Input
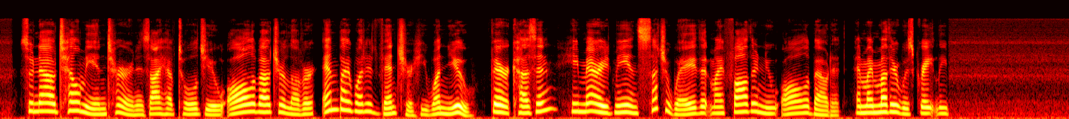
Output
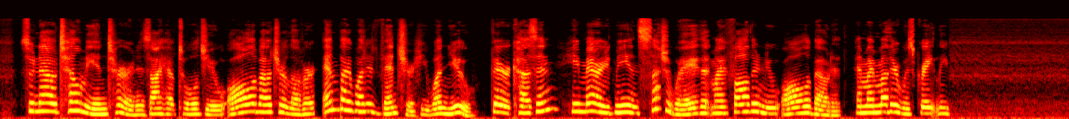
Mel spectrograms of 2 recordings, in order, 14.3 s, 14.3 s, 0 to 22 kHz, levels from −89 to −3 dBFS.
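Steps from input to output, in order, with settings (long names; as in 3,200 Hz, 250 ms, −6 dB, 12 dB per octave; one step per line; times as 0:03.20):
0:08.71–0:09.79: double-tracking delay 29 ms −6 dB
multi-voice chorus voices 2, 0.24 Hz, delay 20 ms, depth 3.2 ms
brickwall limiter −12.5 dBFS, peak gain reduction 8.5 dB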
